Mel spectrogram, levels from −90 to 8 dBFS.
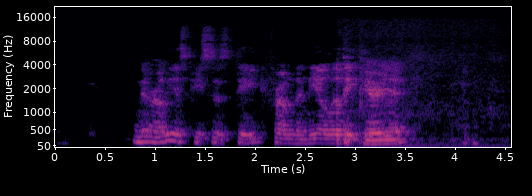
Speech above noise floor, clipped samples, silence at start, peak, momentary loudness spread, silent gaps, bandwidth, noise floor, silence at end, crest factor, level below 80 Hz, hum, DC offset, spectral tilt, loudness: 38 dB; under 0.1%; 0.8 s; -26 dBFS; 21 LU; none; 16.5 kHz; -82 dBFS; 0 s; 20 dB; -76 dBFS; none; under 0.1%; -4.5 dB/octave; -44 LUFS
